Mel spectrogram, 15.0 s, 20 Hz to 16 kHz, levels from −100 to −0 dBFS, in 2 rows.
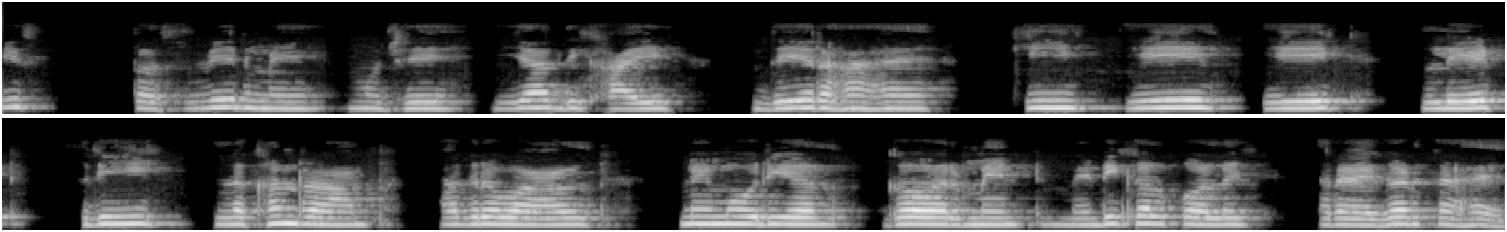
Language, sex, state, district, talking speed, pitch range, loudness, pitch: Hindi, female, Chhattisgarh, Balrampur, 90 wpm, 215-235 Hz, -21 LUFS, 220 Hz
